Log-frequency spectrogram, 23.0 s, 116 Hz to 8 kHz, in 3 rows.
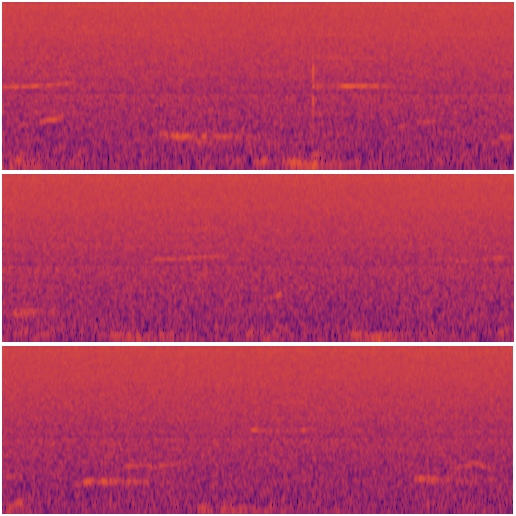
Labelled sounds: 0.0	0.3	humpback whale, 0.83 to 1.1 kHz
5.0	5.5	humpback whale, 0.86 to 1.1 kHz
10.0	10.7	humpback whale, 0.86 to 1.1 kHz

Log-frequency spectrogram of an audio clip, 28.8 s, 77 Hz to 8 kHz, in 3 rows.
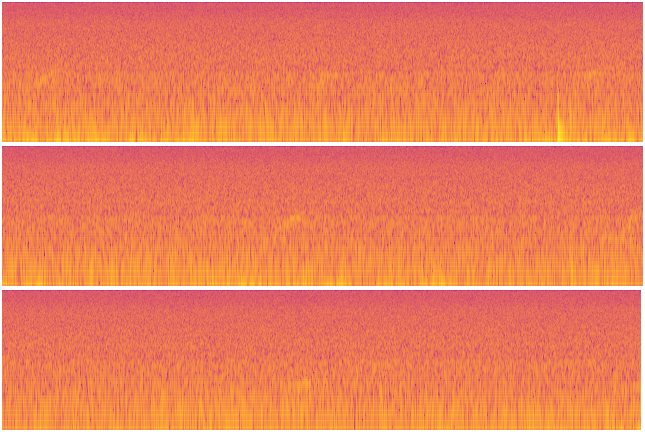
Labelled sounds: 19.1	19.4	humpback whale, 0.80 to 0.93 kHz

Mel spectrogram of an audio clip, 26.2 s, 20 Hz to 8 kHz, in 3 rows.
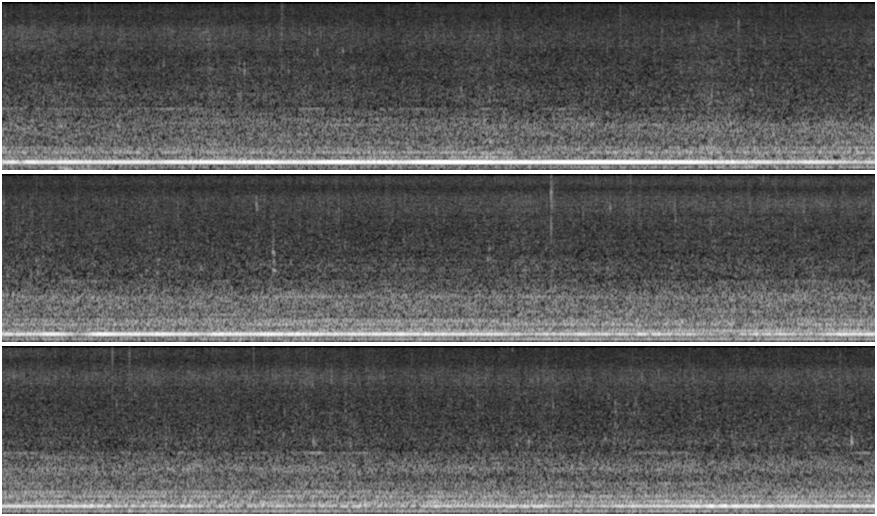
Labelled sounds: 23.8	24.1	vessel noise, 1.1 to 1.2 kHz

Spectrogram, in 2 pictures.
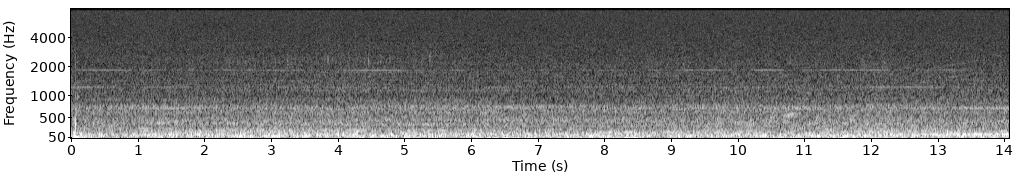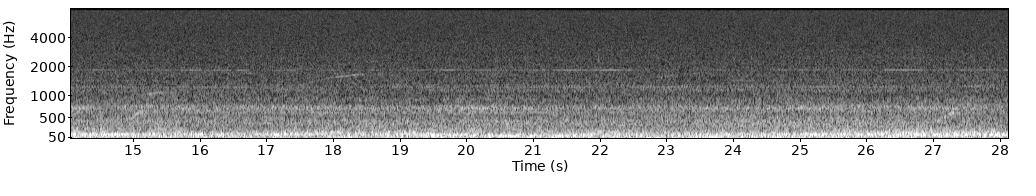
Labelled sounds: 18.0	18.4	humpback whale, 1.5 to 1.7 kHz

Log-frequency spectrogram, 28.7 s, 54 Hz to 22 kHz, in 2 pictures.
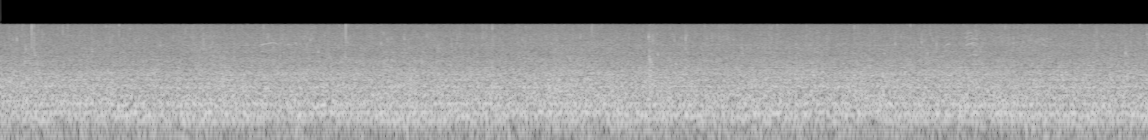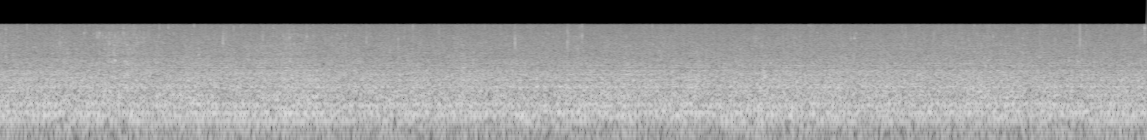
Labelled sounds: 3.2	3.5	Pacific white-sided dolphin, 3.1 to 3.6 kHz

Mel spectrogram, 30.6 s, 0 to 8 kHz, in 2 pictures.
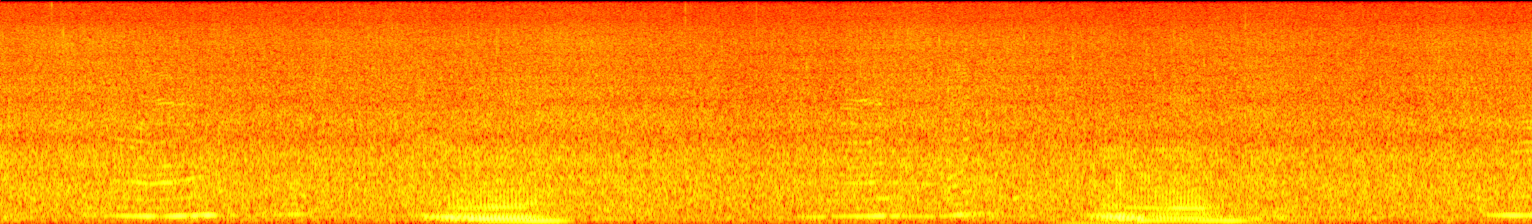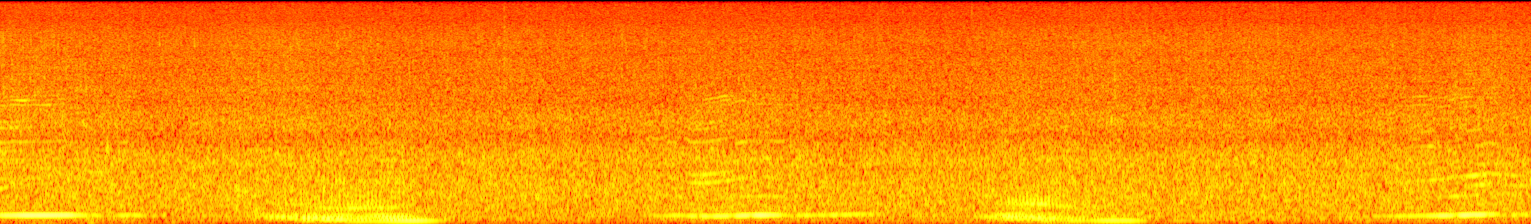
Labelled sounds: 1.6	1.9	humpback whale, 1.8 to 2.0 kHz
8.5	8.8	humpback whale, 1.8 to 2.0 kHz
22.4	22.8	humpback whale, 1.9 to 2.2 kHz

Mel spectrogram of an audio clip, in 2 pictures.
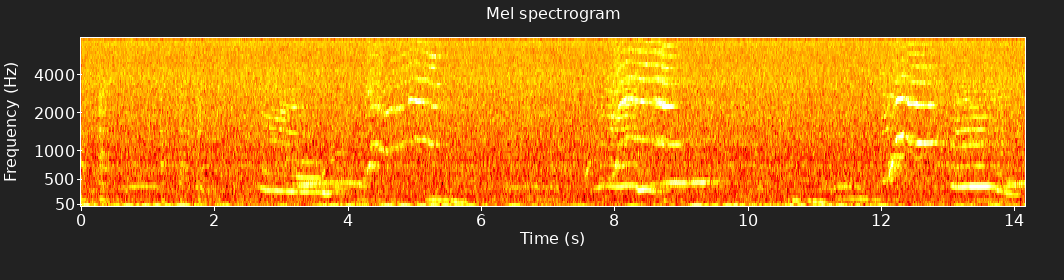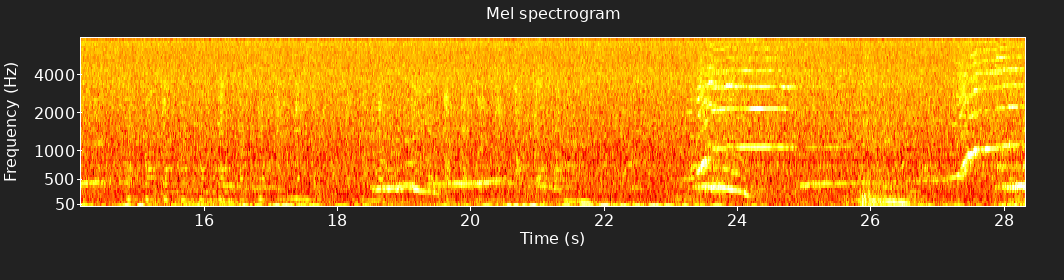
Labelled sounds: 3.0	3.3	humpback whale, 2.1 to 2.4 kHz
4.3	5.4	humpback whale, 0.93 to 3.8 kHz
7.9	9.0	humpback whale, 1.2 to 7.4 kHz
12.1	13.6	humpback whale, 0.80 to 5.9 kHz
23.4	24.6	humpback whale, 0.96 to 4.4 kHz
27.4	28.3	humpback whale, 0.80 to 6.3 kHz

